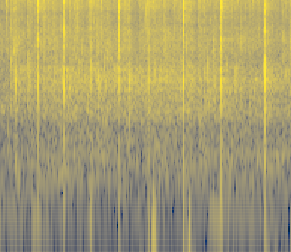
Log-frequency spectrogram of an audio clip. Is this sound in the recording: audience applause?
yes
